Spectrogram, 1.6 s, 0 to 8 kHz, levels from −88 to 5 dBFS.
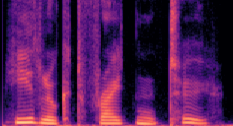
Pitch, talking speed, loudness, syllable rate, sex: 215 Hz, 155 wpm, -16 LUFS, 5.3 syllables/s, female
